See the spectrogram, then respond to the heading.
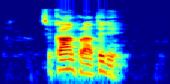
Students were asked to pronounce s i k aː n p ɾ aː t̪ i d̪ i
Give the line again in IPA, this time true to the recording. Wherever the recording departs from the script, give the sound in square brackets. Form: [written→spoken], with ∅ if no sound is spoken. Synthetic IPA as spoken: s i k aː n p ɾ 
